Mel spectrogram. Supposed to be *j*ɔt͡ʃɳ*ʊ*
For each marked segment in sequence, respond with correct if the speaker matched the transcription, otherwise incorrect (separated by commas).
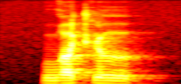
incorrect, incorrect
